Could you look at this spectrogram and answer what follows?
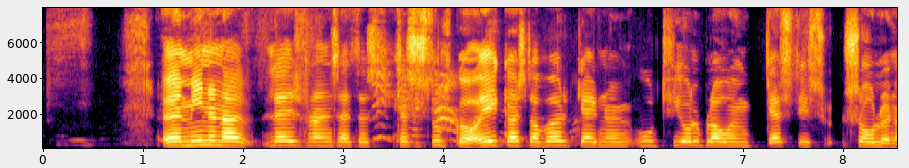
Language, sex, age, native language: Icelandic, male, 18-19, Icelandic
